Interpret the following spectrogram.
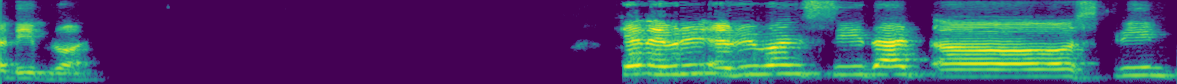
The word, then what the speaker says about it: de Broglie: कौन सा de Broglie?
